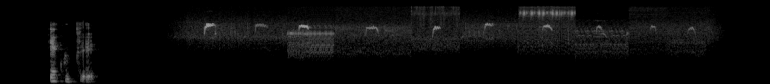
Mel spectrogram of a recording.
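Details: Tree pipit nocturnal migration flight calls of the slower-modulated type 2: a series of short, thin, high calls, about two a second, over steady hiss. A man's voice speaks briefly just before.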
